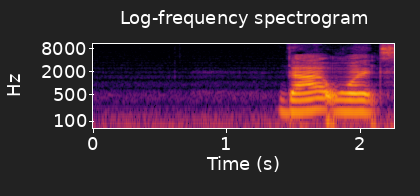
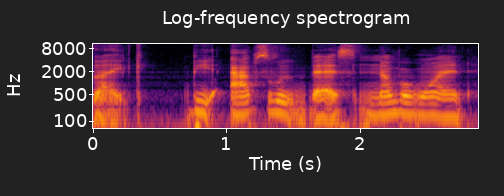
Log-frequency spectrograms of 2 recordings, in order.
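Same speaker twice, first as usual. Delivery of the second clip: ordinary talk, nothing marked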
